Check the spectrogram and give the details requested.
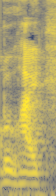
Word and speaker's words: Buchheit: That's how to pronounce his last name, Paul Buchheit.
